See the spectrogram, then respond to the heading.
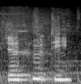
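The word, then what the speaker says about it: Jehuty: called though right yes jouti yeah that uh easy to pronounce English name jeti jouti it's actually jeti jeti it is a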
